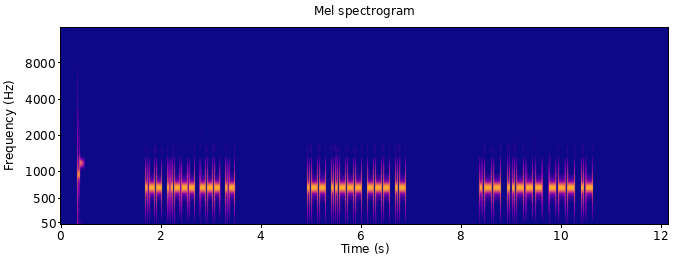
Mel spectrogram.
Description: Morse code, heard as a keyed tone, about 28 wpm, 700 Hz. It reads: W2OA W2OA W2OA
